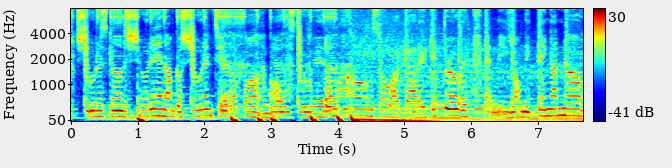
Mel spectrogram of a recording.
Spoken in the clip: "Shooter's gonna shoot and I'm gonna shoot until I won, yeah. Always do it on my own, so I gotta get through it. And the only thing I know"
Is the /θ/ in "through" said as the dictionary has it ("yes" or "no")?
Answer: yes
